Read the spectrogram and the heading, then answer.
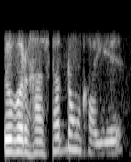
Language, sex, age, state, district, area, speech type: Bodo, female, 45-60, Assam, Kokrajhar, rural, conversation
